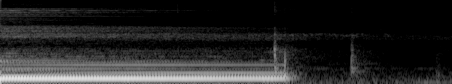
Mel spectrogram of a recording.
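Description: The last guitar chord of a song held and ringing, fading a little, then cutting off suddenly about one and a half seconds in, followed by a faint click.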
